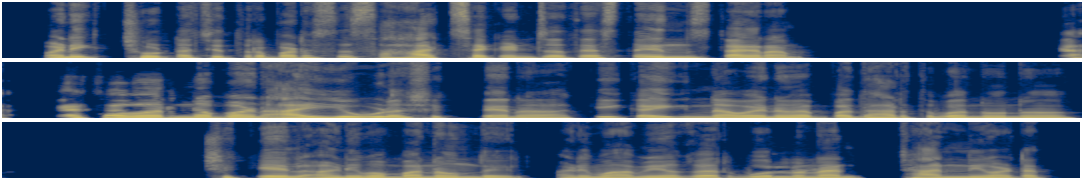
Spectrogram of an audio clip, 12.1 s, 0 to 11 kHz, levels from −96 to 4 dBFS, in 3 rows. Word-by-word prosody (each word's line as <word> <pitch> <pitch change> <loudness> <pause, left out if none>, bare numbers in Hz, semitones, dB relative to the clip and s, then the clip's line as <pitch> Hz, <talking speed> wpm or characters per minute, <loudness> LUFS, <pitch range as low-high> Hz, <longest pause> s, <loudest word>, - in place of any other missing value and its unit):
पण 160 +4 +1
एक 195 - +1
छोटा 145 +3 +1
चित्रपट 175 0 -2
असतं 175 +3 -6
6-8 150 -2 -1
सेकंडचं 155 +1 -1
ते 165 - -1
असतं 165 +4 -4
Instagram. 135 - 0 1.0
या - - -4
त्याच्यावरून 190 +7 +2
पण 210 0 +3
आई 180 +2 +3
एवढं 165 0 +5
शिकते 160 -5 -4
ना 125 +5 -1
की 165 -1 -3
काही 150 -1 +1
नवे-नवे 140 +3 +3
पदार्थ 120 +3 0
बनवणं. 115 -2 +1 0.9
शिकेल 135 +1 +1
आणि 135 +2 +1
मग 140 -2 +2
बनवून 125 +3 +2
देईल. 110 -4 -1
आणि 110 +2 -3
मग 130 +1 0
आम्ही 130 +3 0
अगर 140 0 0
बोललो 115 +3 0
ना 145 0 +2 0.3
छान 115 -1 0
नाही 130 +1 +1
वाटत, 120 0 0
140 Hz, 180 wpm, -23 LUFS, 125-165 Hz, 1.0 s, एवढं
